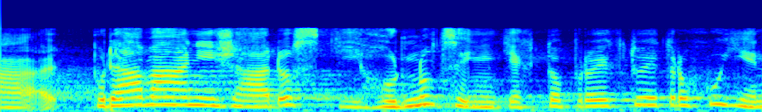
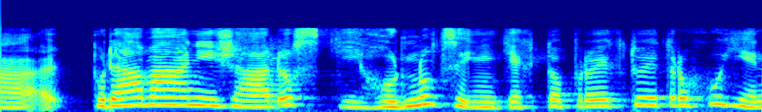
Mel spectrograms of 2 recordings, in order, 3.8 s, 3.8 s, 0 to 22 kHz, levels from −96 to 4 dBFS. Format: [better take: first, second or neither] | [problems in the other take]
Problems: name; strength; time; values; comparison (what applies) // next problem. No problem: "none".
first | noise reduction (neural mask model DeepFilterNet 3)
